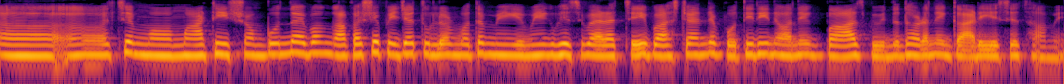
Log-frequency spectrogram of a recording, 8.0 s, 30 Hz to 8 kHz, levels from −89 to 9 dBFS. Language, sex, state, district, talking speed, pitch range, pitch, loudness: Bengali, female, West Bengal, Jhargram, 205 wpm, 200-220 Hz, 210 Hz, -15 LUFS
